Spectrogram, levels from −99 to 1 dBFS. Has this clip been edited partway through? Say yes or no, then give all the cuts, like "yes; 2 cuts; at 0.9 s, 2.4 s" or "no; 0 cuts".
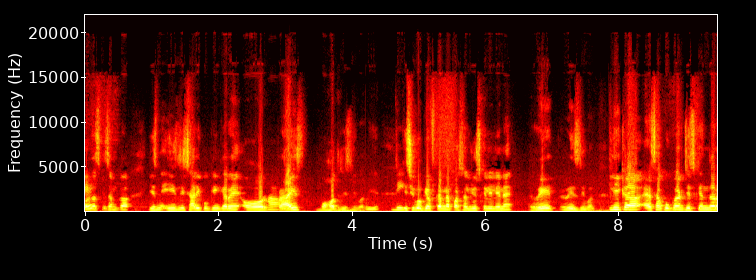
yes; 2 cuts; at 4.3 s, 7.9 s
